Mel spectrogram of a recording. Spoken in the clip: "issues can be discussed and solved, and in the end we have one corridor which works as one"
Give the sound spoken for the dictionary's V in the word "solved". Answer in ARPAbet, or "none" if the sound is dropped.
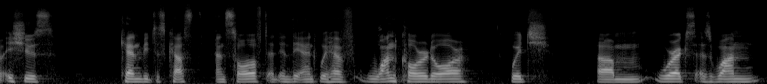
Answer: V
